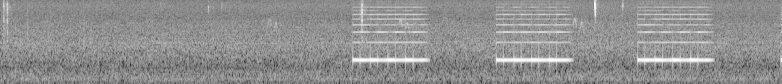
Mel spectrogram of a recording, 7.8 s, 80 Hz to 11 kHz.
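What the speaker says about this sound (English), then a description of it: "Osawa's cell phone rang." A cell phone rings in the video game 428: Shibuya Scramble as three short electronic ring bursts, each under a second long, sounding clearly over a steady background hiss.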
